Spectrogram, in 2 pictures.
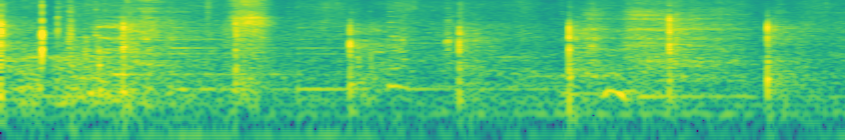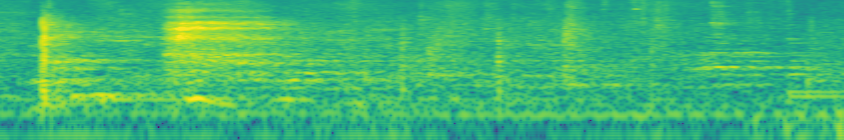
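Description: Footsteps on a hard floor at a walking pace, about two sharp steps a second, with background music and voices underneath.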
